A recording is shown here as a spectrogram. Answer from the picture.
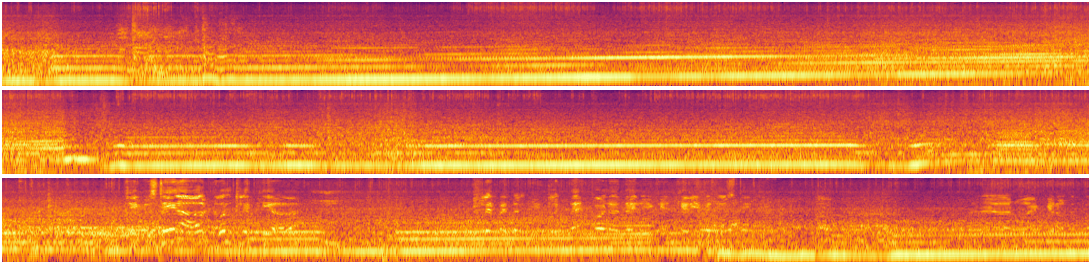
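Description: Toyota Vios race car's four-cylinder engine heard from inside the cabin on track. It pulls up through the revs for about ten seconds, drops in pitch at an upshift, and holds steady. Later the revs jump up once at a downshift and drop again at another upshift near the end.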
